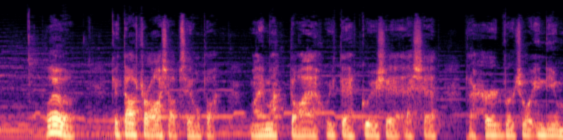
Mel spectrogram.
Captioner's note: non-english speech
